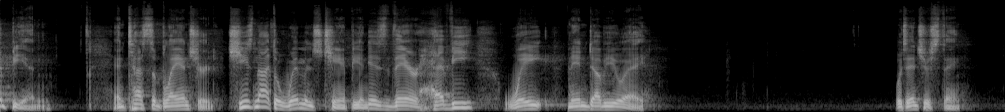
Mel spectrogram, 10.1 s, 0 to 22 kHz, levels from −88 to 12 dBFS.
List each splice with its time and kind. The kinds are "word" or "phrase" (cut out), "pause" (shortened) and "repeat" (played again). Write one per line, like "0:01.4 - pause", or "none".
0:02.2 - pause
0:02.7 - word
0:03.7 - word
0:05.7 - phrase
0:09.0 - word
